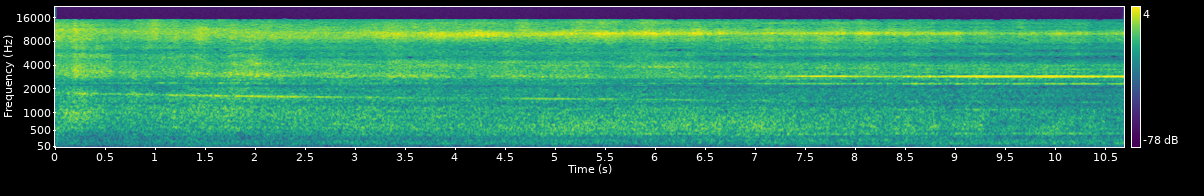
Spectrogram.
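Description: Twin Pratt & Whitney F119 turbofan engines of an F-22A Raptor at taxi power: a steady jet rush with thin high whines over it. A higher whine comes in about seven seconds in as the jet rolls past.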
